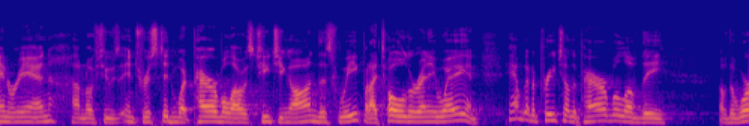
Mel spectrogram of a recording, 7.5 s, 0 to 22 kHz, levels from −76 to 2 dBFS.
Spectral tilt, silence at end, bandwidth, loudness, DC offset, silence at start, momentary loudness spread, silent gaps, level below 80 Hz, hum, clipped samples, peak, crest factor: -5 dB/octave; 0 s; 12.5 kHz; -30 LUFS; under 0.1%; 0 s; 10 LU; none; -64 dBFS; none; under 0.1%; -12 dBFS; 18 dB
